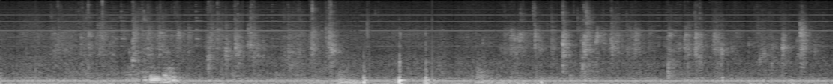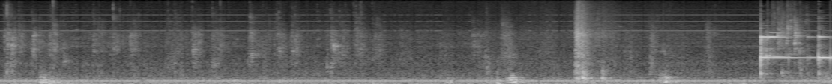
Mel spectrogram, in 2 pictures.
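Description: Oranges being cut and hand-squeezed: scattered knocks of a knife on a cutting board and handling sounds over a steady low hum. Near the end a glass gives a brief ringing clink.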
